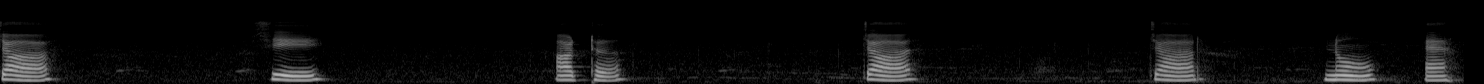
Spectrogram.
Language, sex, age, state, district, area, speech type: Dogri, female, 30-45, Jammu and Kashmir, Kathua, rural, read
